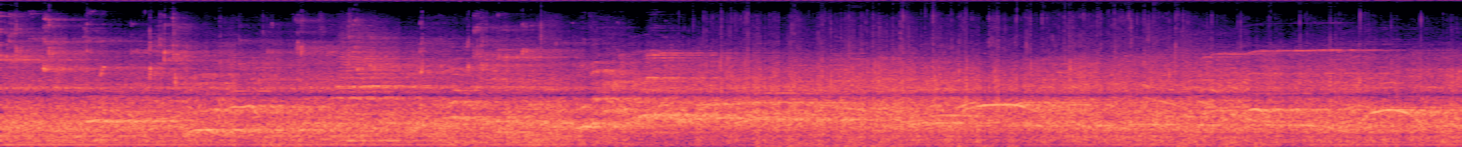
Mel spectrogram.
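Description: Spectators and players in a gymnasium during a volleyball rally: many voices shouting and calling at once, with a few sharp thuds of the ball being struck, over a steady low hum.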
